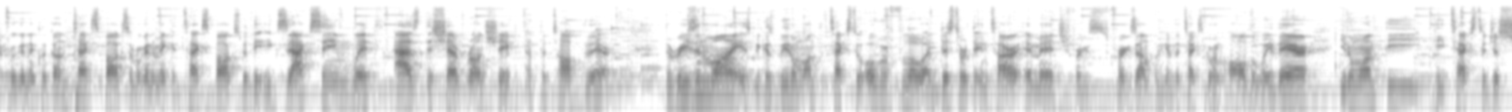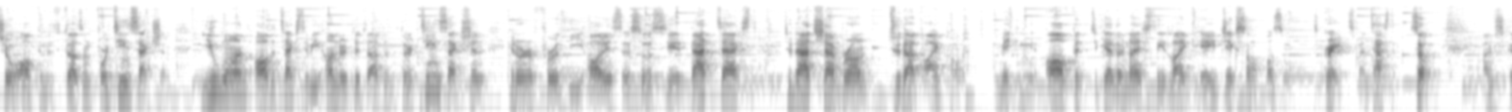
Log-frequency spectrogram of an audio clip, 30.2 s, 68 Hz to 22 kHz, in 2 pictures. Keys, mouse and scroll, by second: 0.8 click, 2.8 click, 10.4-20.0 drag.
